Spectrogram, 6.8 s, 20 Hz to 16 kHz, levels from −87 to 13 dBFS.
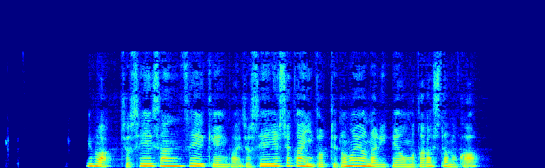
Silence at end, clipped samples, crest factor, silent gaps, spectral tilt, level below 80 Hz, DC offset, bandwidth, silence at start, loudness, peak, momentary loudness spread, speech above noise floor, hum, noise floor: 0.85 s; under 0.1%; 16 dB; none; -6 dB/octave; -68 dBFS; under 0.1%; 11.5 kHz; 1.1 s; -21 LUFS; -6 dBFS; 8 LU; 70 dB; none; -90 dBFS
